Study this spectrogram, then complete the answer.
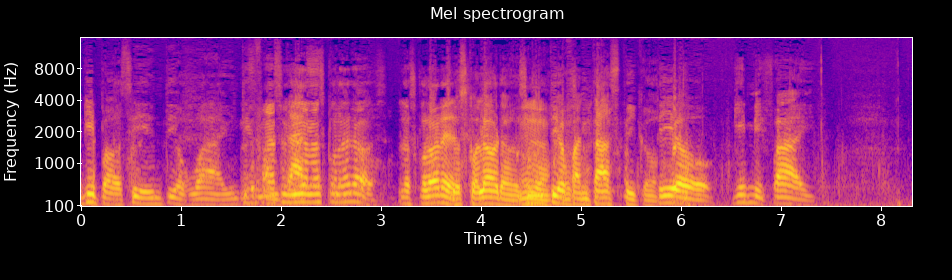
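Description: Two young men talk with animation close by.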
